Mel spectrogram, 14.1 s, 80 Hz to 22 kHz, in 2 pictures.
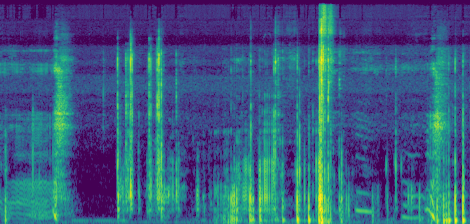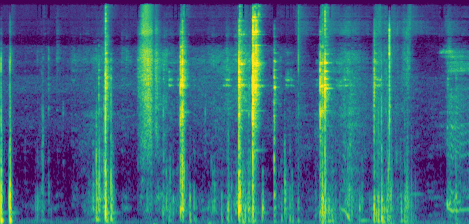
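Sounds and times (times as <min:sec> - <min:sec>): parts and tools clicking and clinking: 0:03.7 - 0:05.2, 0:08.4 - 0:13.2.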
